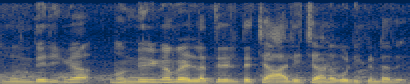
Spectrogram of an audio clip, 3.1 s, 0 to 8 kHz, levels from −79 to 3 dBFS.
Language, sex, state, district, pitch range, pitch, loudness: Malayalam, male, Kerala, Kasaragod, 130-145 Hz, 140 Hz, -16 LUFS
